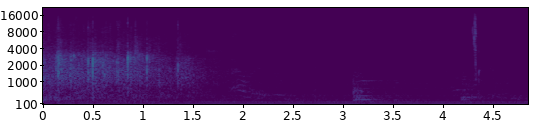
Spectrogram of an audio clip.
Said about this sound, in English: Let's put our Bibles down, clap our hands to the Lord one more time. Thank Him for His presence, and you may be seated.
